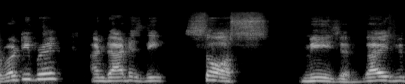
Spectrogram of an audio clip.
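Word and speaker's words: psoas major: from my lumbar vertebrae and that is the sauce major guys we pronounce it with p so this is so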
